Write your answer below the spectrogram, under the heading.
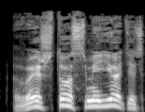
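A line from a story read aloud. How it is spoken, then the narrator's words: Shout. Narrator (Russian): крикнул он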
